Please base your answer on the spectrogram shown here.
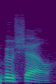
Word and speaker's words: Buechele: Obviously, they signed the SMU quarterback whose last name I can't pronounce yet. I did this. His first name is Shane. It's Shane Buechele. Yeah, I've watched them play it's enough Buechele.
